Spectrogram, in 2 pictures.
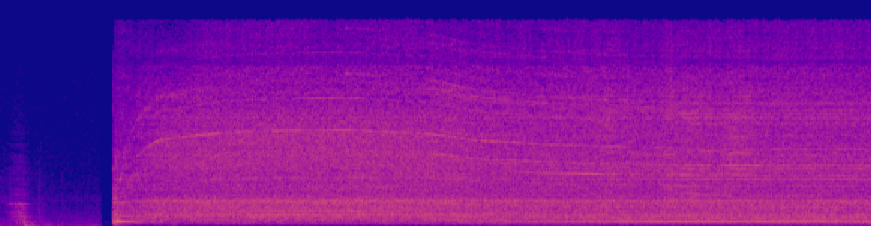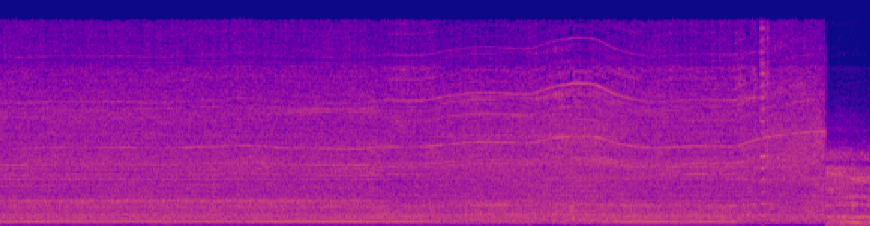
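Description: A table saw spins up sharply and rips a longer board fed across an infeed extension, a loud sustained whining cut lasting about thirteen seconds before the blade cuts out and winds down.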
